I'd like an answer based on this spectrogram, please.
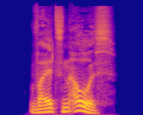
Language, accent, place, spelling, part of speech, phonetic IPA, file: German, Germany, Berlin, walzen aus, verb, [ˌvalt͡sn̩ ˈaʊ̯s], De-walzen aus.ogg
- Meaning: inflection of auswalzen: 1. first/third-person plural present 2. first/third-person plural subjunctive I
